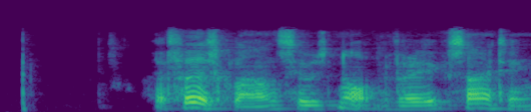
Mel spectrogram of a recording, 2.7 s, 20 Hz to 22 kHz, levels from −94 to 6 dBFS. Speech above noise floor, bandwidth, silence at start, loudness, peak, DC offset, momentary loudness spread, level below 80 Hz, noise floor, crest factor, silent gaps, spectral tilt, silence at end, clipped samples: 44 dB; 8 kHz; 0.8 s; -24 LUFS; -8 dBFS; under 0.1%; 8 LU; -76 dBFS; -68 dBFS; 18 dB; none; -3.5 dB/octave; 0 s; under 0.1%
